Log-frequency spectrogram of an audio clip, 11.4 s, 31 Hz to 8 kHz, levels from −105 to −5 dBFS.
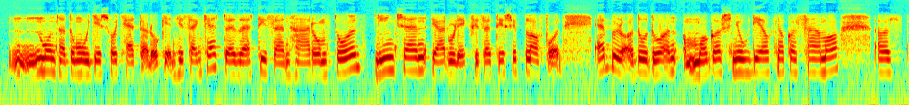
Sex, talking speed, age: female, 95 wpm, 60-79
